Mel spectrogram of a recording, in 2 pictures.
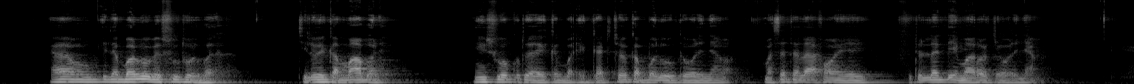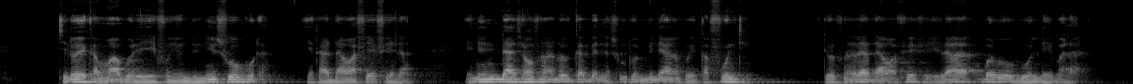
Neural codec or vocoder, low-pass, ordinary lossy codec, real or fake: none; none; none; real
